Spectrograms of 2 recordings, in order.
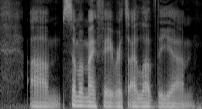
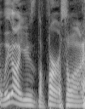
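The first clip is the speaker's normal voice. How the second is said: mock exasperated producers; 3 semitones higher, 9 dB louder than usual. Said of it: "they're all like".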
